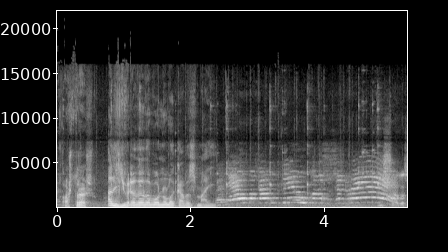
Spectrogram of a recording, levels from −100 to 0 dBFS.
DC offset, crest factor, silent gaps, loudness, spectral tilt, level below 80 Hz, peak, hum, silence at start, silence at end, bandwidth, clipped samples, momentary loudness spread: under 0.1%; 14 dB; none; -18 LUFS; -5 dB/octave; -48 dBFS; -4 dBFS; none; 0 s; 0 s; 16.5 kHz; under 0.1%; 10 LU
